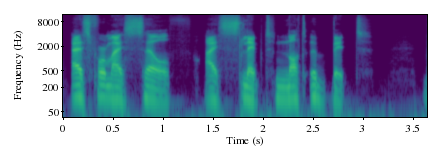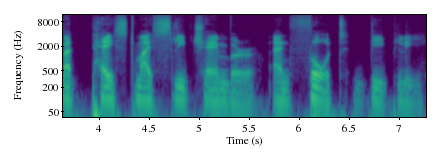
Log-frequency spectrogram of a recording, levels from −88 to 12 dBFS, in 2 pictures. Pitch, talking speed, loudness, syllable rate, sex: 85 Hz, 130 wpm, -23 LUFS, 3.2 syllables/s, male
